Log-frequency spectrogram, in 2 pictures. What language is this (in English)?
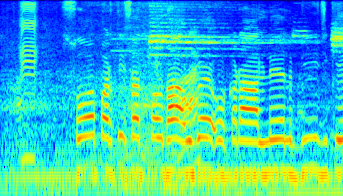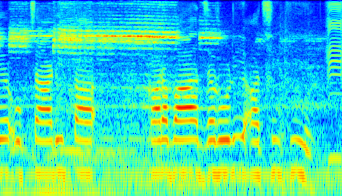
Maithili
